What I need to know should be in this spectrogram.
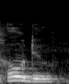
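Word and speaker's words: הודו: When you look up India, all right, India, which is Hadawa, which they pronounce Hodu, which India means to flee away or give you thanks.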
